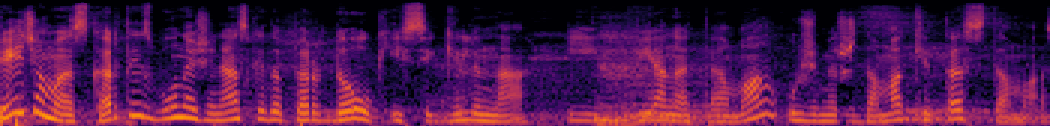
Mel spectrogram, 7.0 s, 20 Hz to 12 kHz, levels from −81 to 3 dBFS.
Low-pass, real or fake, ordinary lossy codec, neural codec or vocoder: 10.8 kHz; fake; MP3, 96 kbps; vocoder, 44.1 kHz, 128 mel bands every 512 samples, BigVGAN v2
